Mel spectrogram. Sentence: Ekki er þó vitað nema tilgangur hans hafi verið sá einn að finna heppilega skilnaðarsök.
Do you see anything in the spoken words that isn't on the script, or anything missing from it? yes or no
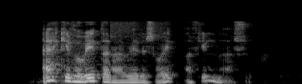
yes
